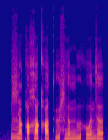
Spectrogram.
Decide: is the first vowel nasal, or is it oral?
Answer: nasal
